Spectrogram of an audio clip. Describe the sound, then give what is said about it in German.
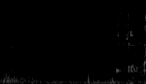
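Rosé wine from a German winery being poured into glasses: a faint, soft trickle with a few light drips, quiet throughout and with no talk over it. “ich habe einen wunderschönen Rosé von Schmitz Kinder, den schenken wir jetzt kurz mal ein.”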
